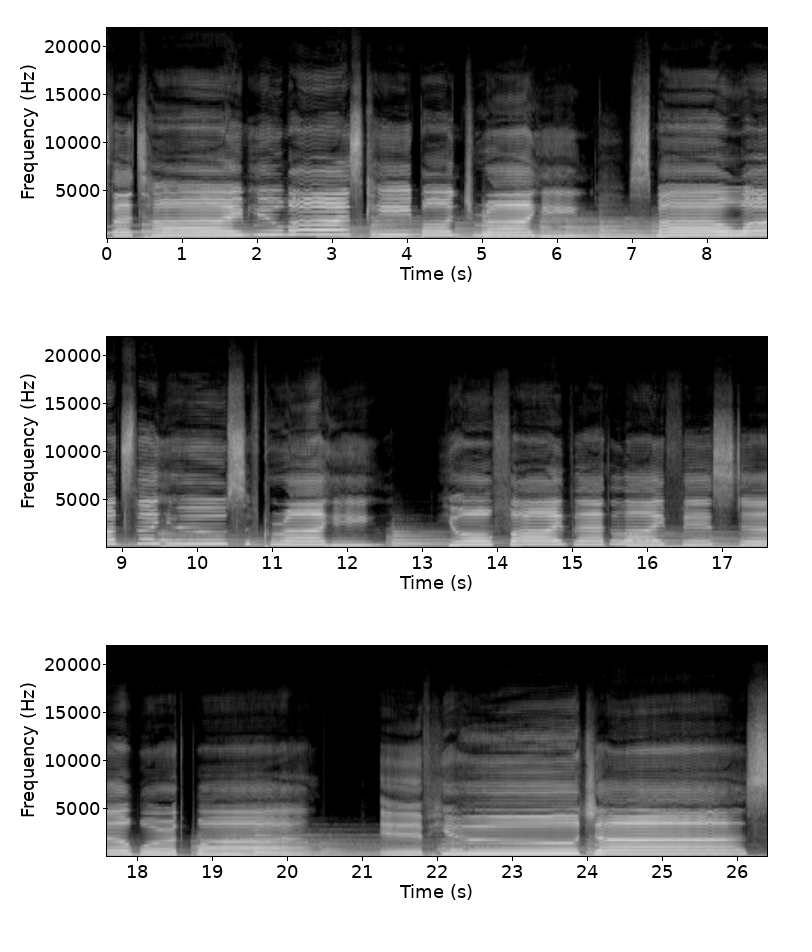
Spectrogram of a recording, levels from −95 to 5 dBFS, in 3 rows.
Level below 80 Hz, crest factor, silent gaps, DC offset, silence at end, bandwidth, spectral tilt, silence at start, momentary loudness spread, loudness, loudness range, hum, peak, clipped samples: -42 dBFS; 16 dB; none; under 0.1%; 0 s; 14.5 kHz; -4 dB/octave; 0 s; 12 LU; -16 LUFS; 6 LU; none; -2 dBFS; under 0.1%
